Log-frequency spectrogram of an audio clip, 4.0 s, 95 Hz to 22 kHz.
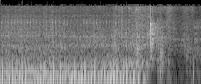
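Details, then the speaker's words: Single-cylinder motorcycle with a 59 bore that was hard to start (old 4-year battery dropped to 10 V when cranking) gets a new battery; first start thumps steadily and evenly, then shuts off. Normal running. "Testing. First start yung okay na ulit."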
